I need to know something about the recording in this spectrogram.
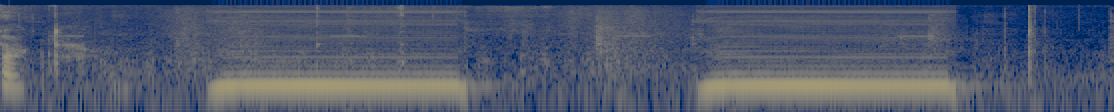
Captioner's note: Phone vibrating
